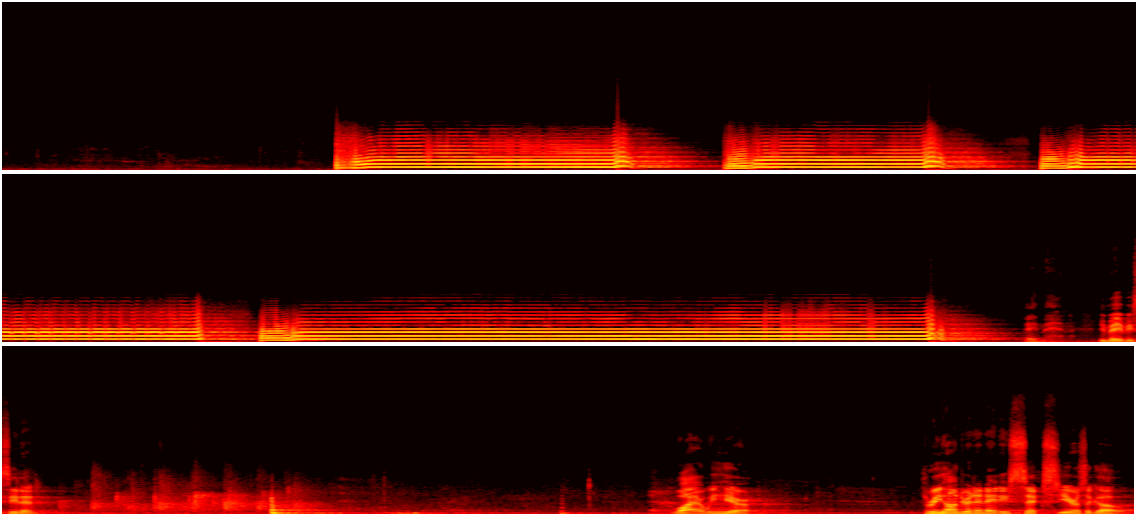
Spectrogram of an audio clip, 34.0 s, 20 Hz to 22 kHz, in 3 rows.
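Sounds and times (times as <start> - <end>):
shofar blown at a sacred prayer gathering: 3.3 - 21.6
speech: 22.4 - 23.2, 29.4 - 30.3, 31.9 - 33.9.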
